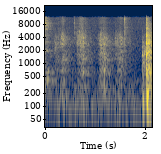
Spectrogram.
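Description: Faint strokes of a dog brush through a poodle's dense curly coat: four or five soft swishes.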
